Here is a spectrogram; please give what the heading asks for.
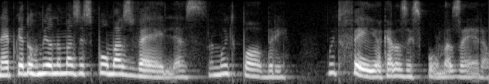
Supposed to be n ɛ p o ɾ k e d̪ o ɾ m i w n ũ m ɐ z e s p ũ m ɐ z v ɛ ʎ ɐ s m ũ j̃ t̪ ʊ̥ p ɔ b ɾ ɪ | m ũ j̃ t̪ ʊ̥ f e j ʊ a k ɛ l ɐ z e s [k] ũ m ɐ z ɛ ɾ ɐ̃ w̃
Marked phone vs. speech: incorrect: p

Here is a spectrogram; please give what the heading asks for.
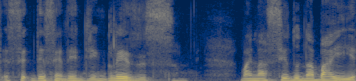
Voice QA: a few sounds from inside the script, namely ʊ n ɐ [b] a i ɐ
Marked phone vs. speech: correct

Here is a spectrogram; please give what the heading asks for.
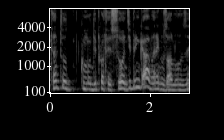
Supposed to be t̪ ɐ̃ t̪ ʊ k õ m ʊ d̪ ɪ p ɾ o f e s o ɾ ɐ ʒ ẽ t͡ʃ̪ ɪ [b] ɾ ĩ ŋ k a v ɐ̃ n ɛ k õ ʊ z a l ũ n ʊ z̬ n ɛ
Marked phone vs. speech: correct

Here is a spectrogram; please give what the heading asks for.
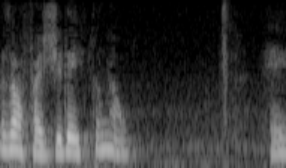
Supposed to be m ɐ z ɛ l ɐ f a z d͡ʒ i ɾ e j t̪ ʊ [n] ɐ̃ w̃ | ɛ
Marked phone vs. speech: correct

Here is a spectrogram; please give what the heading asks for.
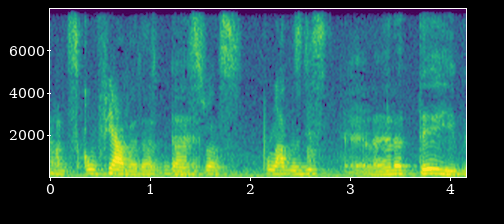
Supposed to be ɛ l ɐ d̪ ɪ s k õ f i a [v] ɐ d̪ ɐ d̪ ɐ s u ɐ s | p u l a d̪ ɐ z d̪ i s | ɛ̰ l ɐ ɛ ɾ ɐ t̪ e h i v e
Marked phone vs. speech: correct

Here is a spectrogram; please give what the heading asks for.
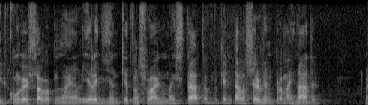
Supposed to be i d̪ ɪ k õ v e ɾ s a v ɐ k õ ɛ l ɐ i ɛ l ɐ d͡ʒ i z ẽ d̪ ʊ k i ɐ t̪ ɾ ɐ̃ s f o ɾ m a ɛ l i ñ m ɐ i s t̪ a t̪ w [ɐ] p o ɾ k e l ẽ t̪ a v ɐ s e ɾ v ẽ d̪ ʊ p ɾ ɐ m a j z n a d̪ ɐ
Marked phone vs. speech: correct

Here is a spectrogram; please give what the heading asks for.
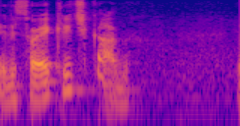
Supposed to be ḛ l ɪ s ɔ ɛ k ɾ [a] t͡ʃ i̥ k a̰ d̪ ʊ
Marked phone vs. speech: incorrect: i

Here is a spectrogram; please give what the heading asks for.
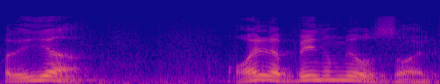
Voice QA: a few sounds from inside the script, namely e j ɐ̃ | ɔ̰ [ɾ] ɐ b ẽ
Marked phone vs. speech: incorrect: ʎ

